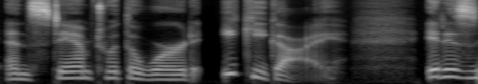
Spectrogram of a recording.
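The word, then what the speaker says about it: 生き甲斐: First off, it's pronounced ikigai, and the true definition is astonishingly simple.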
